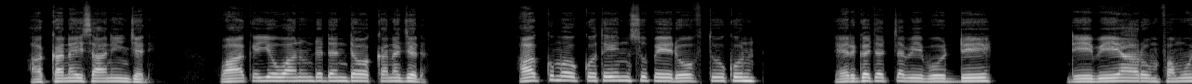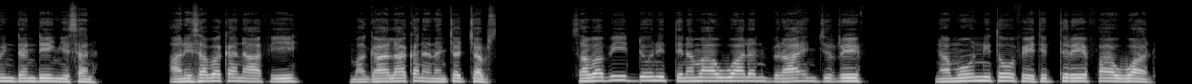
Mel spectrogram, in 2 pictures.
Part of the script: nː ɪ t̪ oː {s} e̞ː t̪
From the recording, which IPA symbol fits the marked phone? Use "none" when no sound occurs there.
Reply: f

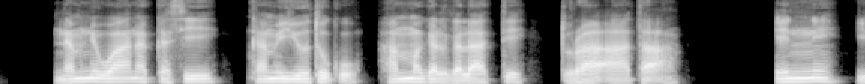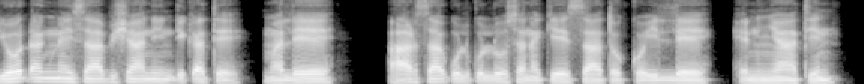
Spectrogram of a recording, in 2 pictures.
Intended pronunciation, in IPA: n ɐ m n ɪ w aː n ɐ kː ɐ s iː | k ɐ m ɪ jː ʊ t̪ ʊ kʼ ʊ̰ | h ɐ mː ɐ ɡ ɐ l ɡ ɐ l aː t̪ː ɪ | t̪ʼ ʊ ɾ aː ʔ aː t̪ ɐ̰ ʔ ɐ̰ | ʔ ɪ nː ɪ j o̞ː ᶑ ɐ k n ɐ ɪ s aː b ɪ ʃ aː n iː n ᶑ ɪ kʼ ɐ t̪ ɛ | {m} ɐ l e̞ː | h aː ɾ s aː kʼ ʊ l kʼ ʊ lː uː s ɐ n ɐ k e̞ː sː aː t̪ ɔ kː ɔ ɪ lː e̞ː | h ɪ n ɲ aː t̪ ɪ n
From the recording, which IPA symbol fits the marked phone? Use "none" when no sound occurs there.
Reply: m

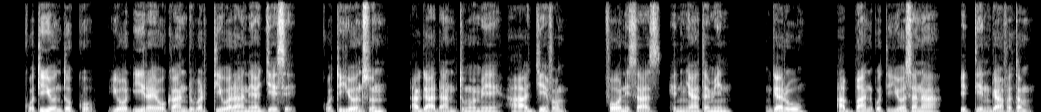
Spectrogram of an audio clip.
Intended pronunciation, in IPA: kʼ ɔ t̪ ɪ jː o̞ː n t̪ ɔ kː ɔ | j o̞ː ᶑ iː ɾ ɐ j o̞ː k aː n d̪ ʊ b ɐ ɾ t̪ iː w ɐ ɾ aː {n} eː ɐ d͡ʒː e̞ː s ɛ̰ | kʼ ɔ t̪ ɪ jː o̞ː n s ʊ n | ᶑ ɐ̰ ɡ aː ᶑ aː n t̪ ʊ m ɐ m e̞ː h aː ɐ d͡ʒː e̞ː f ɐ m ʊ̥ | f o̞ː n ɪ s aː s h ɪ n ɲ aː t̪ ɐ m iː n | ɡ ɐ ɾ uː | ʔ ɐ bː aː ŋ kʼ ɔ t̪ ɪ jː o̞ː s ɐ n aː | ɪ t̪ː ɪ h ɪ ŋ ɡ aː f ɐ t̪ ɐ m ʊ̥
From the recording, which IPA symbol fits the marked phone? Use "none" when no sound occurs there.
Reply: n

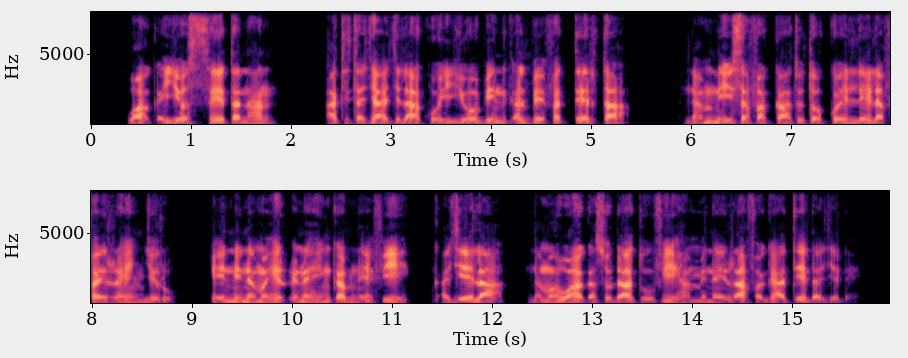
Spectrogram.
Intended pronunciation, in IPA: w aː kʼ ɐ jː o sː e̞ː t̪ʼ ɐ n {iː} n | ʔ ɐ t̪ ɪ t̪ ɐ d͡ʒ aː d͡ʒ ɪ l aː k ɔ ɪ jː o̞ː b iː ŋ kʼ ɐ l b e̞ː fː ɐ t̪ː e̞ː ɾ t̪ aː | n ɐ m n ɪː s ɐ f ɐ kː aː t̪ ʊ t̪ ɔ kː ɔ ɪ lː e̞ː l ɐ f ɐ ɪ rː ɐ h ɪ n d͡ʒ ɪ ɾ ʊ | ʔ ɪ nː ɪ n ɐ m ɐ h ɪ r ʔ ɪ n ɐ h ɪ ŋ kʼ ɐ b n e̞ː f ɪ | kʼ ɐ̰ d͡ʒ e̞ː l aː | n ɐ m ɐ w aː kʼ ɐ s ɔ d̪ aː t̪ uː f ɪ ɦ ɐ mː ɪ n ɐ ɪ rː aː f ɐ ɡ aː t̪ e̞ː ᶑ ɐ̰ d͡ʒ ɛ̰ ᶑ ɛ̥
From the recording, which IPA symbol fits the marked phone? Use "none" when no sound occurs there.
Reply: aː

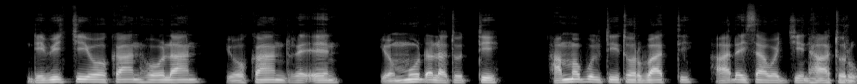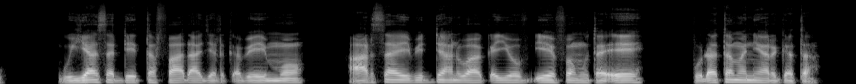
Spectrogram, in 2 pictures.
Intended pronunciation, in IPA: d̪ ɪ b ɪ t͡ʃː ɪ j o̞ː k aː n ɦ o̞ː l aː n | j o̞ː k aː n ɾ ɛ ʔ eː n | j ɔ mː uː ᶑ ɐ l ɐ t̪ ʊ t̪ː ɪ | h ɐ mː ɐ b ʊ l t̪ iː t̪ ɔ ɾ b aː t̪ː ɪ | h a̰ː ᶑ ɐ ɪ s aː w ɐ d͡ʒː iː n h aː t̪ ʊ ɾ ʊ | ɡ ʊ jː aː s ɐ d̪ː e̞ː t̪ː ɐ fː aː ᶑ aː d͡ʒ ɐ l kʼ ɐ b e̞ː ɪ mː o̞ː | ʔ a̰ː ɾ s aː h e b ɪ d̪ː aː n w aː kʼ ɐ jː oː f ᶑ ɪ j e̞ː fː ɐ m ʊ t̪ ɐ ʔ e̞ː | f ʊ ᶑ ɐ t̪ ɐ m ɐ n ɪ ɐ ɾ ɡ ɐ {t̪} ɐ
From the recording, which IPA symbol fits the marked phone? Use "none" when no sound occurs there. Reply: t̪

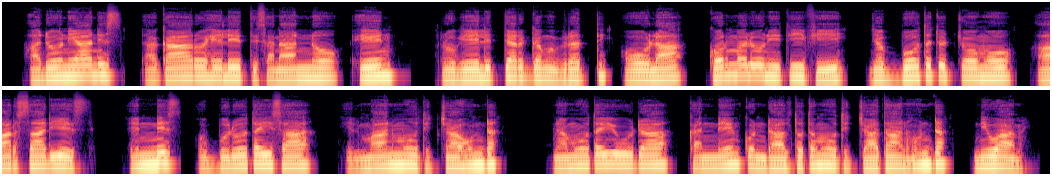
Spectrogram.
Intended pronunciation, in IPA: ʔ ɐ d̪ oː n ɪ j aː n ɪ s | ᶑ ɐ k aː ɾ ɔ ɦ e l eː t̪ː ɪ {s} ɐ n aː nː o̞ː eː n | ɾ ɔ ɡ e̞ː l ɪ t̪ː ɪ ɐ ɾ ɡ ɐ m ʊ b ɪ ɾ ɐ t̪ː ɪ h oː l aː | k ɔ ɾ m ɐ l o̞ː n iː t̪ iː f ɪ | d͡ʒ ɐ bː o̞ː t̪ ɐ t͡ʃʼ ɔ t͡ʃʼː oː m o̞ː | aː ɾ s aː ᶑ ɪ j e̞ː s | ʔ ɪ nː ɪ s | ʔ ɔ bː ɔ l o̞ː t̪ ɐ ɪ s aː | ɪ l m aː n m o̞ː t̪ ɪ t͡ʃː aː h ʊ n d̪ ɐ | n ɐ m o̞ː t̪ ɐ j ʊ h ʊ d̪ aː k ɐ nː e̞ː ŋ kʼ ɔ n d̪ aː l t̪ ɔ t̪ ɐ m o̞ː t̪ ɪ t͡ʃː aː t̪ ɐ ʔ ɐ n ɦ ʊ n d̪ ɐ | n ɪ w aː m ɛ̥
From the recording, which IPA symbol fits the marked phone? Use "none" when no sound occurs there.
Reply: s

